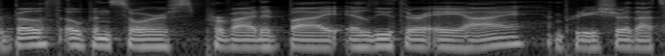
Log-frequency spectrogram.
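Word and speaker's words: EleutherAI: They're both open source, provided by Eleuther AI. I'm pretty sure that's how you pronounce it.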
